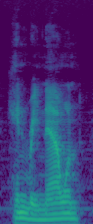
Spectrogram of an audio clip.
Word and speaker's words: Henri Nouwen: Uh, I actually read a book recently um, by a bloke called Henri Nouwen, pronounced in Australian, Henry Nowen, And uh, anyway, he was writing on uh, Kairos time and Chronos time.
